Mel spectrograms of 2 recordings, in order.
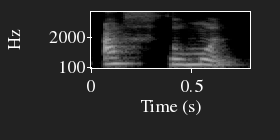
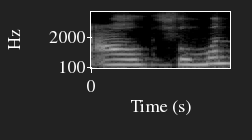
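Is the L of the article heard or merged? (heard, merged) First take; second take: merged; heard. First: The L merges into a doubled S sound. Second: The L sound is pronounced before the S. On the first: The speaker calls it right. "tapi as-sumun" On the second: The speaker calls it wrong. "Bukan al-sumun"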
